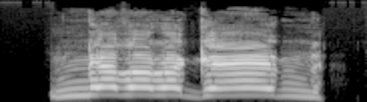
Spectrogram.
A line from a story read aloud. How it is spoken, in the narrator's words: cried the man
